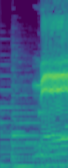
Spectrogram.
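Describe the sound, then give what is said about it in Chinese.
A single drawn-out sheep bleat: it starts as a soft, wavering tone, then swells suddenly into a louder, nasal "baa" that holds steady until the end, with no talking. “咩，绵羊应了一声”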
